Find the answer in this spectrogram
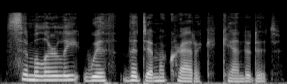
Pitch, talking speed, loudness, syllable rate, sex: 175 Hz, 105 wpm, -17 LUFS, 5.2 syllables/s, female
